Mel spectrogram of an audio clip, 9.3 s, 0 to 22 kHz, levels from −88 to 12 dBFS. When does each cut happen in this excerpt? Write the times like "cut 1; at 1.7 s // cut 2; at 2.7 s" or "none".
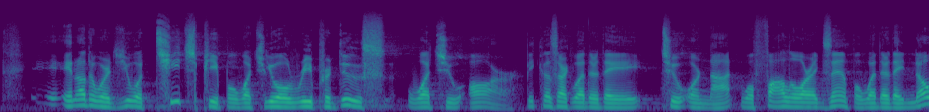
cut 1; at 2.6 s // cut 2; at 5.2 s // cut 3; at 5.7 s // cut 4; at 6.6 s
